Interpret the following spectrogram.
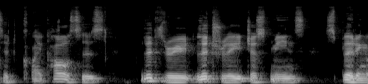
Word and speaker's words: glycolysis: the higher processed glycol lysis or as we pronounce it glycolysis literally literally just means splitting apart sugar our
